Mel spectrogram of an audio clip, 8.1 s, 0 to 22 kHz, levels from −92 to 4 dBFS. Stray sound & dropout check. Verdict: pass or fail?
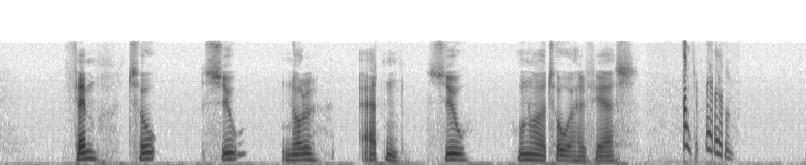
fail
